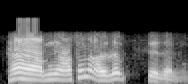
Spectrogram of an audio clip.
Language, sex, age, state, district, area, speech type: Bengali, male, 30-45, West Bengal, Darjeeling, rural, conversation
